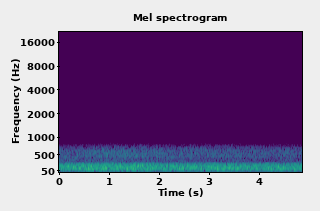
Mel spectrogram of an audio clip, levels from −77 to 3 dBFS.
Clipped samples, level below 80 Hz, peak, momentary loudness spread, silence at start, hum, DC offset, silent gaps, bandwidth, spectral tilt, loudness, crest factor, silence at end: under 0.1%; -46 dBFS; -18 dBFS; 3 LU; 0 s; none; under 0.1%; none; 0.9 kHz; -16.5 dB/octave; -33 LUFS; 14 dB; 0 s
